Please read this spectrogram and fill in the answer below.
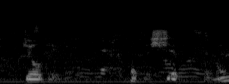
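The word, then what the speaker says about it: Gjoa Haven: This is because there is a Joe Haven, which is what the locals say today use the J sound, Joe Haven.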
